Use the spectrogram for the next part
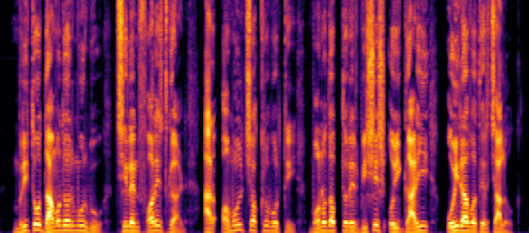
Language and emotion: Bengali, neutral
